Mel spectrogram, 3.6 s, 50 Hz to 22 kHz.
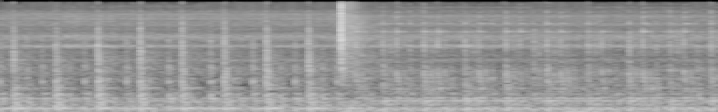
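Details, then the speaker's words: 1940s Peirce Model 55B wire recorder in rewind. A fairly regular tick, a bit over two per second, rides on the drive hum; suspected mild flat spot on a rock-hard rubber wheel, and rubber renewer might help. "look at that boy is that ever noisy know some rubber renew might actually work for that probably because there's a mild flat spot on it"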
